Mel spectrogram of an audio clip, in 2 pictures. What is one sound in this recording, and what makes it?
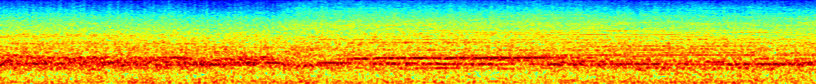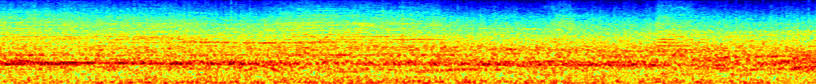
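A woman claps her hands nearby.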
